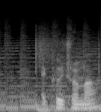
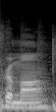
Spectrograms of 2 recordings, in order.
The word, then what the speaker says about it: accoutrement: Accoutrement. You were right, yeah. You got it. Accoutrement.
